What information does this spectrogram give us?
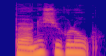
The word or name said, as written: børnepsykolog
